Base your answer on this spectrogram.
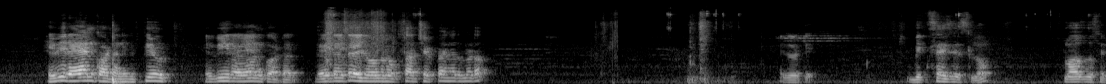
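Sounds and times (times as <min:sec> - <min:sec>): plastic packaging crinkling: 0:03.3 - 0:04.3.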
